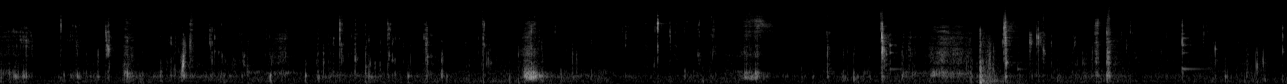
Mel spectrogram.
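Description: Close-miked eating: a person chewing and sucking pieces of fish in sauce off fins and bones, with many sharp, wet mouth clicks and smacks and a few brief sucking breaths.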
